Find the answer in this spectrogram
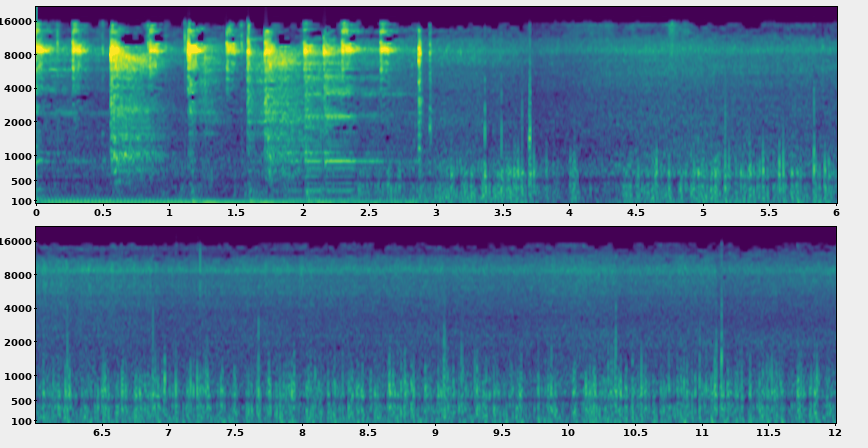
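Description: A song with a heavy bass line plays for about the first three seconds and then cuts off. After it comes a steady, rough rumble of a car idling in the drive-thru lane, heard from inside the car.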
